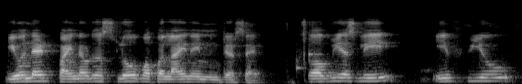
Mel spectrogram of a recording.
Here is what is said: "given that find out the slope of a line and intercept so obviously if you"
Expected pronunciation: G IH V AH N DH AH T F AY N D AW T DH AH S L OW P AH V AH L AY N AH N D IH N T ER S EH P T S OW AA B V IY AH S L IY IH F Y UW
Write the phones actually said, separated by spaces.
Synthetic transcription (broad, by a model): G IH V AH N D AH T F AY N D AW T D AH S L OW P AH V AH L AY N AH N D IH N T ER S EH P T S OW AA B V IY AH S L IY IH F Y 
